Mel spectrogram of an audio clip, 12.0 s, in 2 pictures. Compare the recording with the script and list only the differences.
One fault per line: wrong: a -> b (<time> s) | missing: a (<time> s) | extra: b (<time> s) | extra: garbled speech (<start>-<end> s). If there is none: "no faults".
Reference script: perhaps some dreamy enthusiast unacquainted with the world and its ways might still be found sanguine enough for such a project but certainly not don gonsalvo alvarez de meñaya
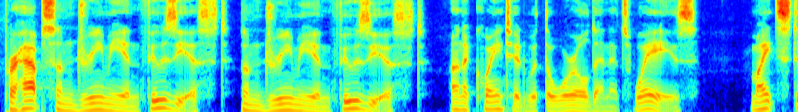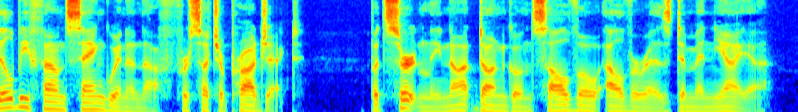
extra: some dreamy enthusiast (1.8 s)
